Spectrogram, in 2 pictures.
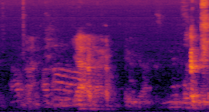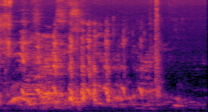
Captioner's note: people chattering and laughing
